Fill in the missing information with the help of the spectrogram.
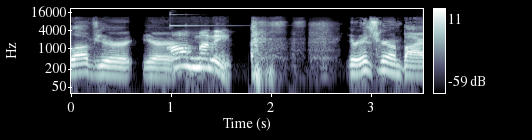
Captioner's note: bell rings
